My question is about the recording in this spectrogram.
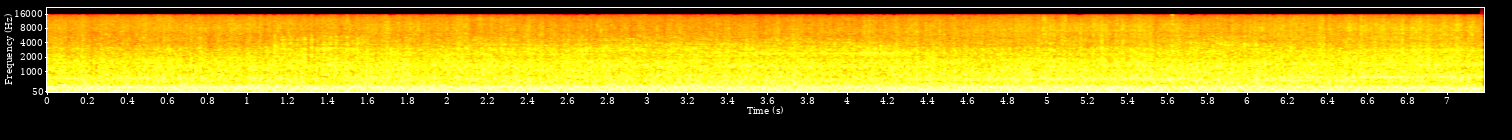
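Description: Crawler rice combine harvester's diesel engine running steadily under load as it cuts rice, with the engine note sagging briefly about four seconds in.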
